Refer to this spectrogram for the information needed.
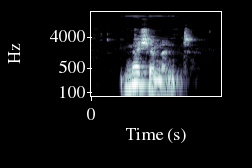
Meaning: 1. The act of measuring 2. Value (quantity, magnitude, extent or amount) determined by an act of measuring
- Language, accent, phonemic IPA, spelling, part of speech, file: English, Southern England, /ˈmɛʒ.ə.mənt/, measurement, noun, LL-Q1860 (eng)-measurement.wav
